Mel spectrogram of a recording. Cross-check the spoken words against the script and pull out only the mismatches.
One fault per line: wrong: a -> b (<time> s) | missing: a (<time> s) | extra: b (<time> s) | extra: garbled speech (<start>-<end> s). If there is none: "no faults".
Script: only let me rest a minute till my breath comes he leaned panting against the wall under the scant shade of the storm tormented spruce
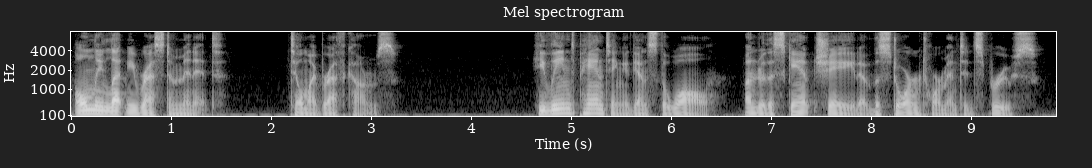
no faults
